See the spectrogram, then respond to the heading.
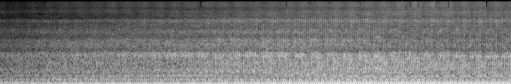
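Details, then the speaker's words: Used Ford 6.0 Power Stroke diesel, first start after install: steady low idle with a repeating lope about three times a second, cylinder two a dead miss on power balance test, no blow-by; cause not confirmed. "no blow by at all back in there that is fantastic all right so two is still a dead Miss we're gonna key off"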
